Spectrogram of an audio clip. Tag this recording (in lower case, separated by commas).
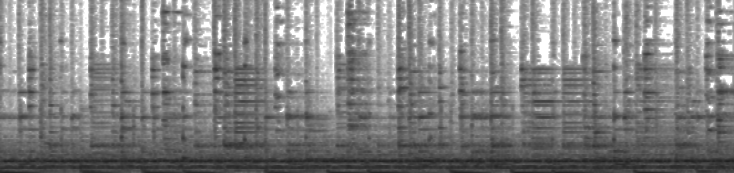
music, percussion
